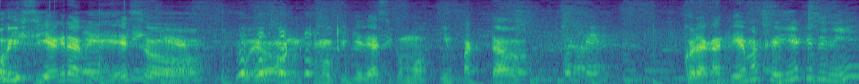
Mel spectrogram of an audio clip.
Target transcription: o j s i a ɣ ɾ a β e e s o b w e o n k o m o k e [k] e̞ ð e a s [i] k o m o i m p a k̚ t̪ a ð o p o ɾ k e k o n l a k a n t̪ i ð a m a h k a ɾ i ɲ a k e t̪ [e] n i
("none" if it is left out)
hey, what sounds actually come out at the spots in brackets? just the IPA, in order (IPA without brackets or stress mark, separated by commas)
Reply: k, i, e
